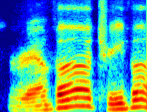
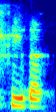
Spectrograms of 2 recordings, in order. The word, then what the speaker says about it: Shiva: I believe it is Treva. I'm not really sure how to pronounce that. Are you here? Hello, I'm here. It's Shiva.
